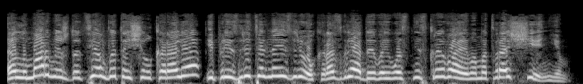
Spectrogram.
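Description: Woman reading a novel aloud, steady, very high voice, dry close sound. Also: a little fast, no echo. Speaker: audiobook reader. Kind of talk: scripted narration.

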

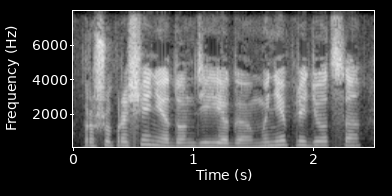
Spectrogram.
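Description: A man voicing a stern, formal old court wizard who scolds others in measured, reproachful tones. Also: sits high, steady tone, bright, forceful tone, clear, resonant tone, dry recording.

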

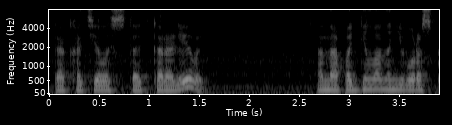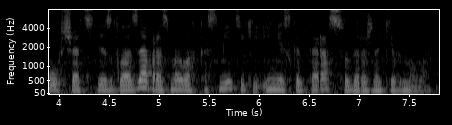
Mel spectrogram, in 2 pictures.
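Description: A woman's voice: sits low, fairly even intonation, fast talker, few pauses, a little mellow, a little hiss or hum. A woman reading an audiobook in a dramatic storytelling manner. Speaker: audiobook reader. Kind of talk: expressive audiobook narration.

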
